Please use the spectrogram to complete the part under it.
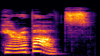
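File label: "hereabouts", British English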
